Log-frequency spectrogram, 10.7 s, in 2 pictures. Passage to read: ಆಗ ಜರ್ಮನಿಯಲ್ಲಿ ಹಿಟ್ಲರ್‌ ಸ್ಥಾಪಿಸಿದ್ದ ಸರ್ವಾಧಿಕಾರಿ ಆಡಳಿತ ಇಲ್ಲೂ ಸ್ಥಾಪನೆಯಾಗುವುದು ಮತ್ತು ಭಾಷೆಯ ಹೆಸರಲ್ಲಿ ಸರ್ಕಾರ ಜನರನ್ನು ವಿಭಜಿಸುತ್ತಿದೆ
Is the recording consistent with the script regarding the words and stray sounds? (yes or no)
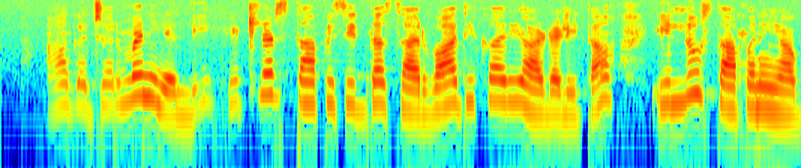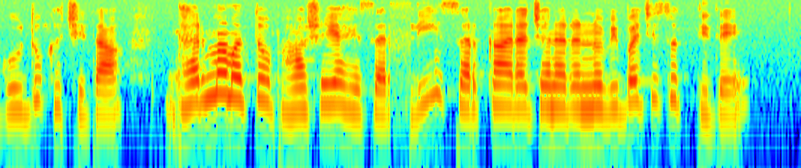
no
